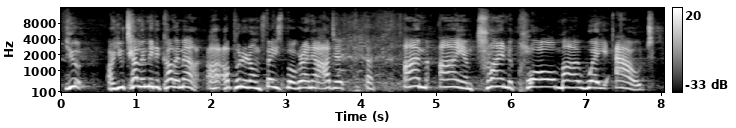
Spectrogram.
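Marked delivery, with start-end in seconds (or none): 0.0-6.0 mock ranting to God. Pastor retelling his rant to the Lord, worked-up high complaint. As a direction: throw a friend under the bus, voice up high.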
